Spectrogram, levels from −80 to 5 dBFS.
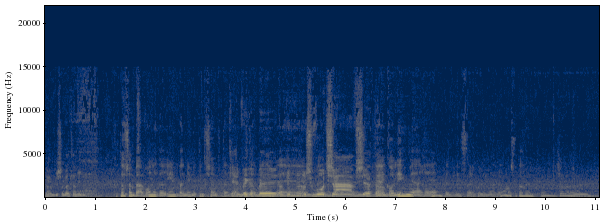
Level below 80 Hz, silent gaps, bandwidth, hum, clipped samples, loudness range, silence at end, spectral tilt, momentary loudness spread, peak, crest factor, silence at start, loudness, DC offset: -62 dBFS; none; 15 kHz; none; under 0.1%; 7 LU; 0 s; -5.5 dB/octave; 15 LU; -14 dBFS; 18 dB; 0 s; -31 LUFS; under 0.1%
